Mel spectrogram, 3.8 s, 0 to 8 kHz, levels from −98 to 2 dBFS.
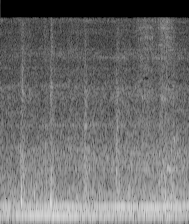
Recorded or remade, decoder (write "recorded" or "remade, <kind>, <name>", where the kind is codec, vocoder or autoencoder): recorded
